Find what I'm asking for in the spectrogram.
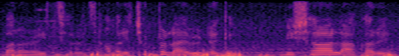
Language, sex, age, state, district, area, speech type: Bengali, female, 30-45, West Bengal, Dakshin Dinajpur, urban, spontaneous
